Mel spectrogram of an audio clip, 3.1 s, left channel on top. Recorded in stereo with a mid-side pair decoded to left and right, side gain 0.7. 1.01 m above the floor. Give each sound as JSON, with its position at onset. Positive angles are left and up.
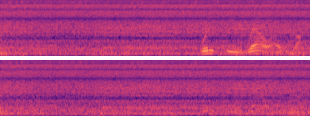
{"t": 0.0, "sound": "a drone", "azimuth_deg": 5}
{"t": 2.0, "sound": "a man speaking", "azimuth_deg": 55}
